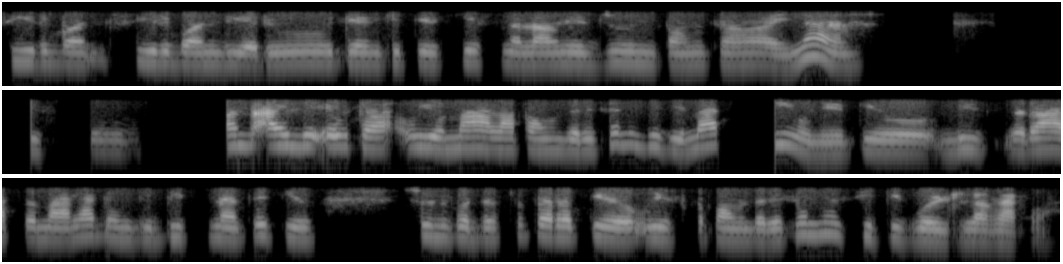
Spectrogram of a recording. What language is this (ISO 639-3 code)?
nep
